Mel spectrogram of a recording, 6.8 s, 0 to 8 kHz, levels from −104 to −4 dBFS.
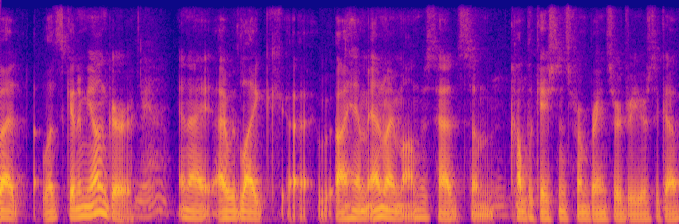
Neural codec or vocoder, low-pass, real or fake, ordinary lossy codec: none; 7.2 kHz; real; Opus, 64 kbps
